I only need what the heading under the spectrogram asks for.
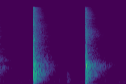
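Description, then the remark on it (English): Two loud, sharp hand claps, each with a brief ringing tail, spaced just under a second apart against silence, with no voices, as applause for an older sister graduating from Texas Tech University. “Round of applause.”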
